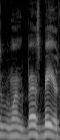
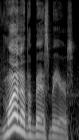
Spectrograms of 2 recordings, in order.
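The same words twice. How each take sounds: First: Said in the usual way. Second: ONE punched loud, the rest falling away; stress on ONE. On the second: Real, not acted. Podcaster insisting on a favourite beer, stress on One. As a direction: hit the word One hard, then ease off. Repeats claim for emphasis.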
